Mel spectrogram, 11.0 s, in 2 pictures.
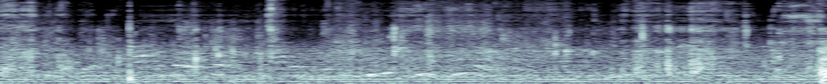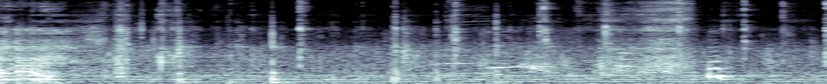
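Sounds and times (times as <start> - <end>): chewing and lip-smacking: 0.0 - 11.0
person humming: 8.4 - 10.5.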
